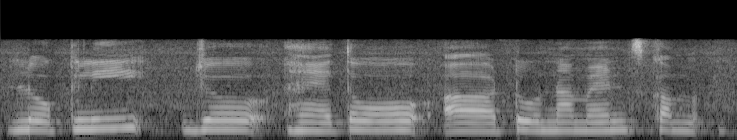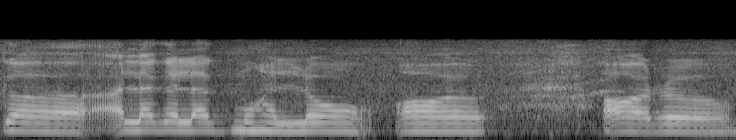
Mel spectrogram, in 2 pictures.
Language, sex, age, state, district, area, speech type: Urdu, female, 30-45, Maharashtra, Nashik, urban, spontaneous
